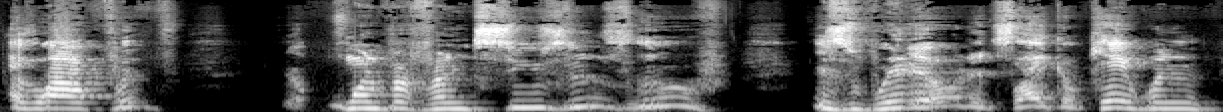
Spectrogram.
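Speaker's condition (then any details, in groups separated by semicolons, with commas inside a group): Cerebral palsy; congenital, since birth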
